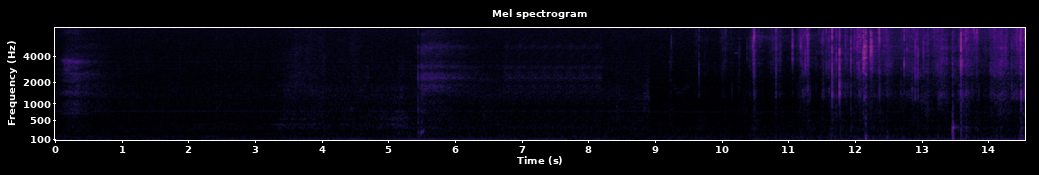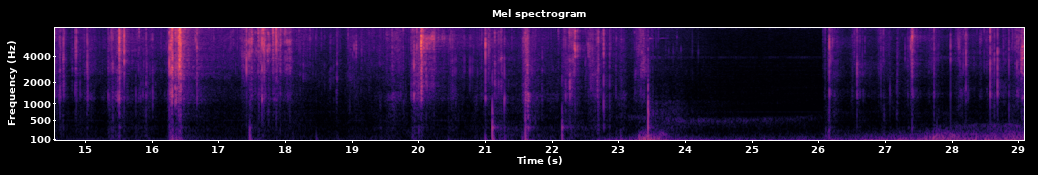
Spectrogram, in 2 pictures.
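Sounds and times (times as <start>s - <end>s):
crackling and rustling: 9.2s - 24.3s, 26.0s - 29.0s
low rumble: 22.7s - 29.0s.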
